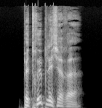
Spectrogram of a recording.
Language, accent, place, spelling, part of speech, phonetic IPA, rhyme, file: German, Germany, Berlin, betrüblichere, adjective, [bəˈtʁyːplɪçəʁə], -yːplɪçəʁə, De-betrüblichere.ogg
- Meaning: inflection of betrüblich: 1. strong/mixed nominative/accusative feminine singular comparative degree 2. strong nominative/accusative plural comparative degree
